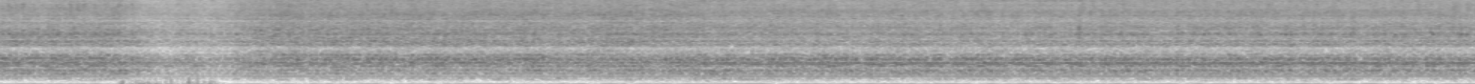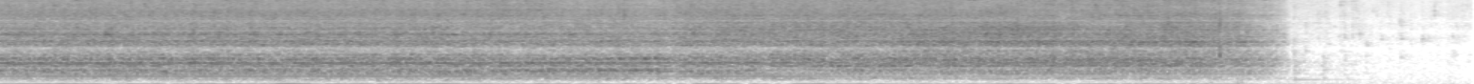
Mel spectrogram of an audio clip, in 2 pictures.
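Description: Mini lathe running with its chuck spinning while turning an aluminium workpiece: a steady motor hum with a constant tone and a wide hiss. The sound falls away sharply near the end.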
